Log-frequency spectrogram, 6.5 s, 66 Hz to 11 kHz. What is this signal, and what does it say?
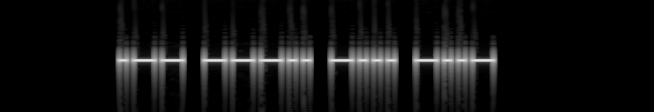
Morse code, heard as a keyed tone, about 17 wpm, 700 Hz. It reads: W8BX
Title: USA Call Signs - 4 Characters - Repeated 3x - 17wpm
